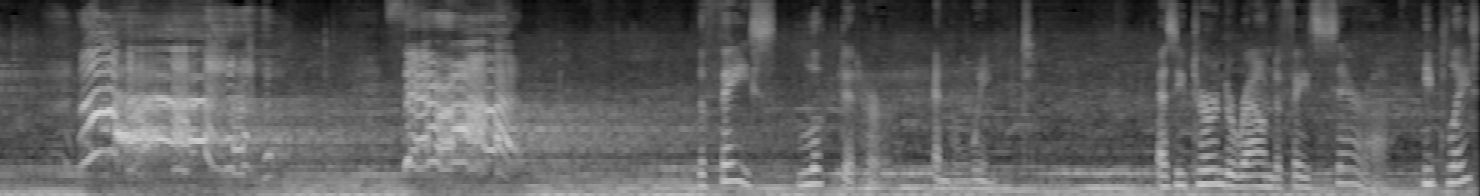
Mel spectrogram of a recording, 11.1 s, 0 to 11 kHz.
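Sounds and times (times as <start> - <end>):
low steady hum: 0.0 - 11.0
woman screaming in terror: 0.6 - 2.4, 3.0 - 4.1
speech: 5.3 - 11.0.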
